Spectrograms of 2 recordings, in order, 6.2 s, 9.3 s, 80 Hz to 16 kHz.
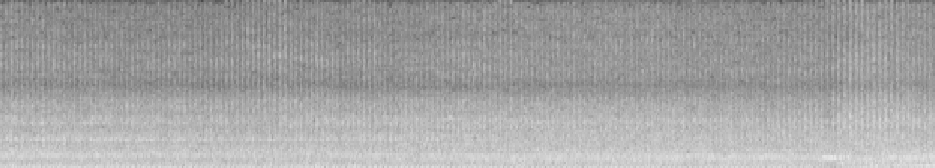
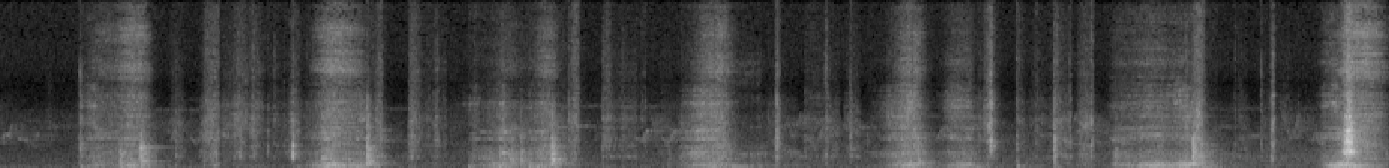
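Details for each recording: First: Troy-Bilt TB42 rider, Powermore 541cc single-cylinder engine running after old gas drained: steady, even beat at constant speed, no misses or knocks; good compression, though it may need a carb clean. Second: Troy-Bilt TB42 rider, Powermore 541cc engine turned slowly by hand, not running: a breathy hiss puffs out on each compression stroke about once a second, indicating a head gasket leak; oil dark and low.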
